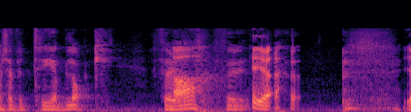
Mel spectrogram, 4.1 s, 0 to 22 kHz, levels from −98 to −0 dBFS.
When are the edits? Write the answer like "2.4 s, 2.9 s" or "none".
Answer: 2.5 s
